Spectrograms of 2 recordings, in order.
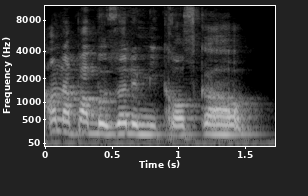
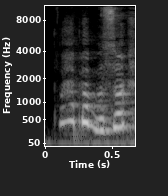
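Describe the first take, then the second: First: Said in the usual way. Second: On n'a pas besoin with pas pitched high and falling; insistent repeat, higher. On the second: Shown as a demonstration. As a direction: push pas up for emphasis.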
